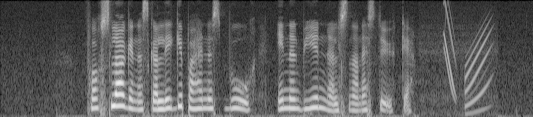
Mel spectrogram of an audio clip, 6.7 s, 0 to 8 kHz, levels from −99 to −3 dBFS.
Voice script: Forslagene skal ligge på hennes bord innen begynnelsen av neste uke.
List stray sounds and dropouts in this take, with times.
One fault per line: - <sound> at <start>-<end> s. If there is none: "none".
- chirp at 5.5-6.2 s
